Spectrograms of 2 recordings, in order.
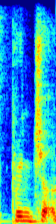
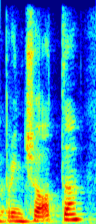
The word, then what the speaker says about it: Princiotta: It's Princiotta Luca Princiotta.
